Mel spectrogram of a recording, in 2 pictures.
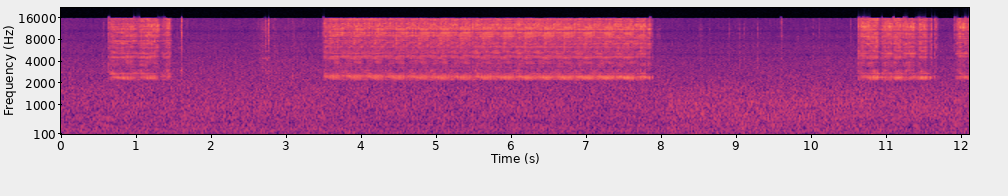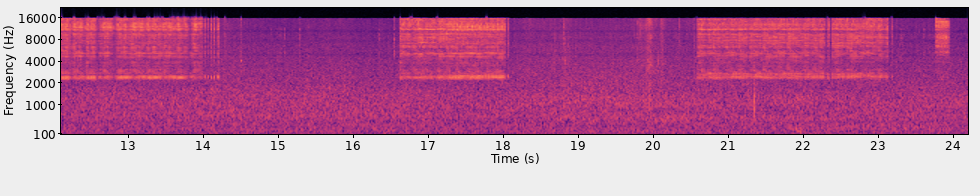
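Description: A fishing reel's ratchet clicking in repeated spells of one to four seconds while a salmon is played on the line, over the steady rush of a river.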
